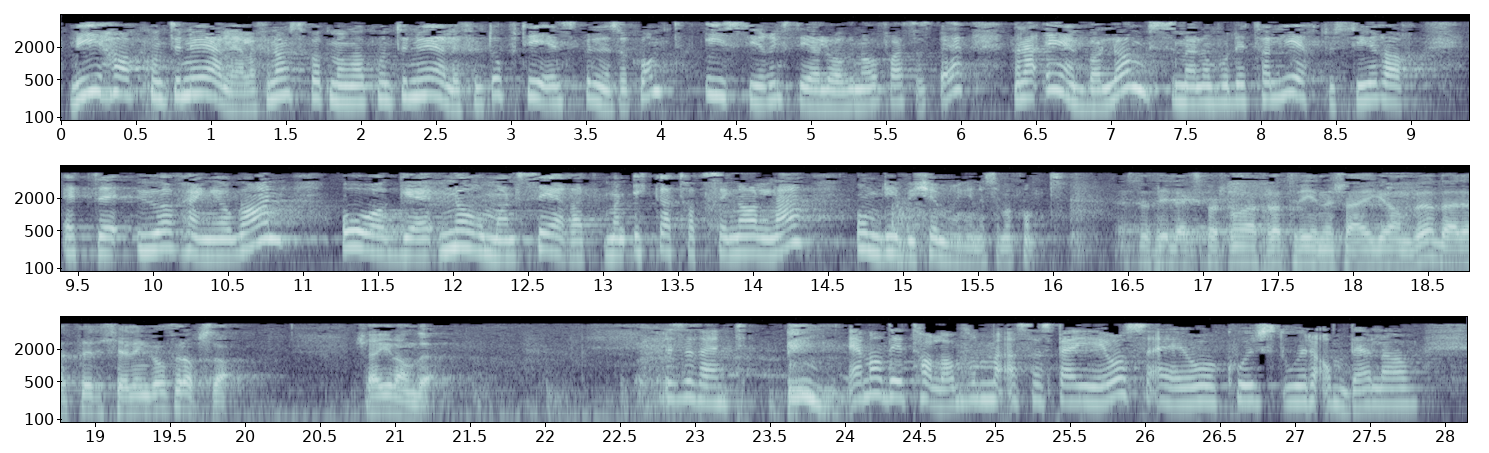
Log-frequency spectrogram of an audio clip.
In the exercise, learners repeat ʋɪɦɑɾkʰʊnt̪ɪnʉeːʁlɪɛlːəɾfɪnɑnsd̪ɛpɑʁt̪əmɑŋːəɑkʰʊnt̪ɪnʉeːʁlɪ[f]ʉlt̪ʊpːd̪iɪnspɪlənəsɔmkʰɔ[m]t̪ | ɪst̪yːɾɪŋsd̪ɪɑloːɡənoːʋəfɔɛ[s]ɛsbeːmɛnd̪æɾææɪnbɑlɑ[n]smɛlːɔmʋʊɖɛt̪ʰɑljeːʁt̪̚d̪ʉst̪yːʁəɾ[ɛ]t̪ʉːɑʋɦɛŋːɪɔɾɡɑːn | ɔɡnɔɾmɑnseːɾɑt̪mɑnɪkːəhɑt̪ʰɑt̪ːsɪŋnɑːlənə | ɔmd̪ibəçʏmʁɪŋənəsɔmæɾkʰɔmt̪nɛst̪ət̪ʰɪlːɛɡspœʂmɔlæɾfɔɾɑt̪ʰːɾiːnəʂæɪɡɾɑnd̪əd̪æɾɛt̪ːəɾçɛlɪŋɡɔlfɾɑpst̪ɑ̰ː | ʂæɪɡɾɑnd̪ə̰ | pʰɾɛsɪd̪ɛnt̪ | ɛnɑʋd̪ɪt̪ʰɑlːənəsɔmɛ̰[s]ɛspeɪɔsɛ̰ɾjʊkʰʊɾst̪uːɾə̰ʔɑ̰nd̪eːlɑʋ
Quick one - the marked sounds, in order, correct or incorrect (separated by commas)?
correct, correct, correct, incorrect, correct, correct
